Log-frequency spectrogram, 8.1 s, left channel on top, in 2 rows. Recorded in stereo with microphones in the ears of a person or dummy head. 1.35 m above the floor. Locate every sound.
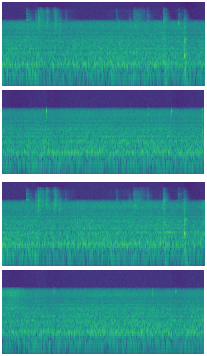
0.5 s a drawer: 25° right (ahead or behind), 1.0 m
